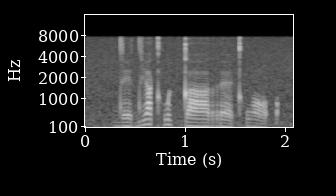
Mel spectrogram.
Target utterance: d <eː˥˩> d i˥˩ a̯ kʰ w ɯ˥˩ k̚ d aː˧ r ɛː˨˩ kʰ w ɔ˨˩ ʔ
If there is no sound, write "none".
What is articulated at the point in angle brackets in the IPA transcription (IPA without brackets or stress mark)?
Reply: eː˧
